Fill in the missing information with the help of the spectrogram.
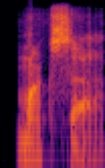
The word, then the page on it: moksa: American English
